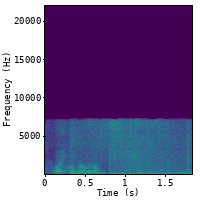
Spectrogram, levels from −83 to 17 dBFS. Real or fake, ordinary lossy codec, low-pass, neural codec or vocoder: fake; MP3, 48 kbps; 7.2 kHz; codec, 24 kHz, 0.9 kbps, WavTokenizer, medium speech release version 1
